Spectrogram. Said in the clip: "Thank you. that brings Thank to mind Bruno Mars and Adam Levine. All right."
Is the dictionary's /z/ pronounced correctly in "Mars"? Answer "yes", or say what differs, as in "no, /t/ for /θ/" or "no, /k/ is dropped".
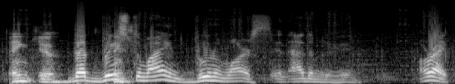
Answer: no, /s/ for /z/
